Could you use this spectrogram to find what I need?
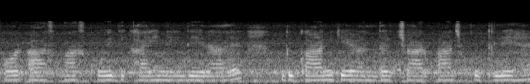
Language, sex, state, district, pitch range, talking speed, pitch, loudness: Hindi, female, Rajasthan, Bikaner, 195-205 Hz, 170 wpm, 200 Hz, -16 LUFS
